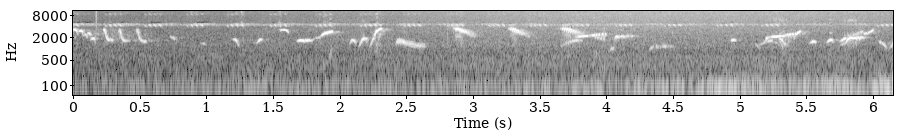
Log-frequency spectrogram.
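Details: Agitated white-rumped shama singing, used as a lure to stir other shamas to fight and sing loudly. It gives rapid, varied whistled notes, sweeping up and down, in quick bursts over a steady high insect drone.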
